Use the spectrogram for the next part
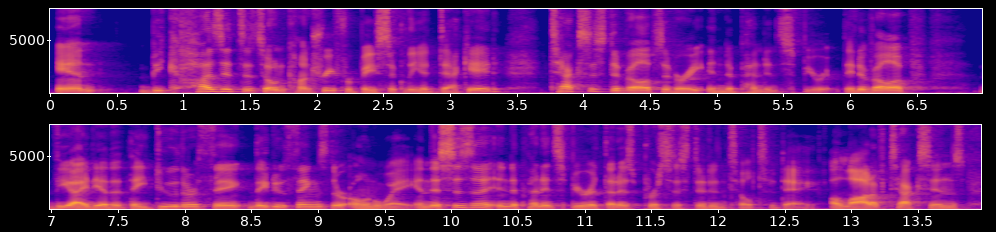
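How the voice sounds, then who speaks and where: A man's voice: medium pitch, animated, fairly quick. A young man teaching a history lesson over slides, explaining in a casual, conversational way with asides to his students. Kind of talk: recorded classroom lecture over slides.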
